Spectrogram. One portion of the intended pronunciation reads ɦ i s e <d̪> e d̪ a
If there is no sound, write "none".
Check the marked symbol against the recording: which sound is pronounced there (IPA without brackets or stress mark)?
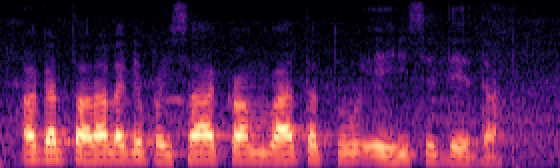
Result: d̪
